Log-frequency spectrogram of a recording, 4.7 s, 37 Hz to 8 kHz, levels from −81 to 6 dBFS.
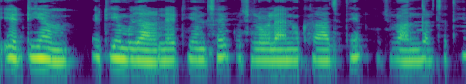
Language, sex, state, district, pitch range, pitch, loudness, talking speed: Maithili, female, Bihar, Samastipur, 170-200 Hz, 180 Hz, -18 LUFS, 205 wpm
